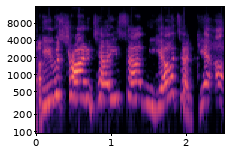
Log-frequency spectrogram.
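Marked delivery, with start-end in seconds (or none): 1.6-2.5 put-on convincing, good Greek accent. Reacting to a story about a broken back, voicing a warning in a good Greek accent. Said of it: "good Greek".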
